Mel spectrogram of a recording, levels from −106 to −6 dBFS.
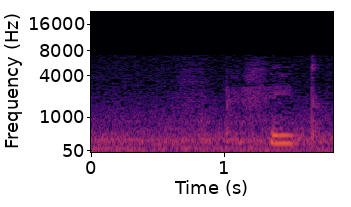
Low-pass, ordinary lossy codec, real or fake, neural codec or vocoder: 7.2 kHz; MP3, 48 kbps; real; none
